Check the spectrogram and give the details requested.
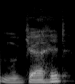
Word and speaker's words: Moghid: So it it is a Arabic name. So Mhm. it's pronounced Mujahid. But I do go by.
